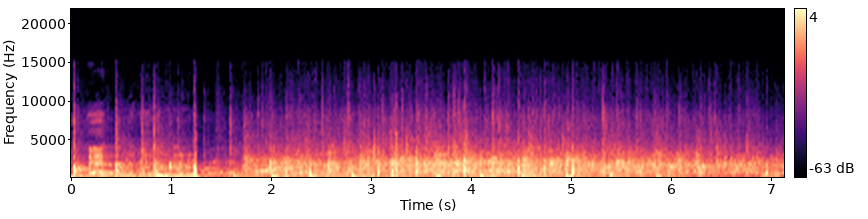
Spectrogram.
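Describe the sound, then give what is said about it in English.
A crowd applauds steadily for about seven seconds, a dense, even wash of clapping mixed with cheering voices, holding a fairly constant loudness throughout. “You bring your own cheering gallery, it's going to all work out.”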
